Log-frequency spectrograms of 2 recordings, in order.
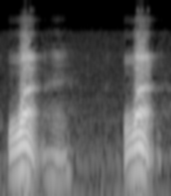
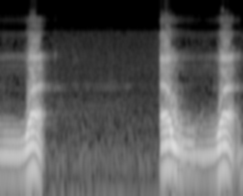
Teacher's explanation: Di antara kesalahan atau kekeliruan adalah pengucapan waw yang bukan dengan dua bibir, tapi mengkombinasikan antara bibir bawah dengan gigi seri, misalkan wa, wa, ini keliru.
